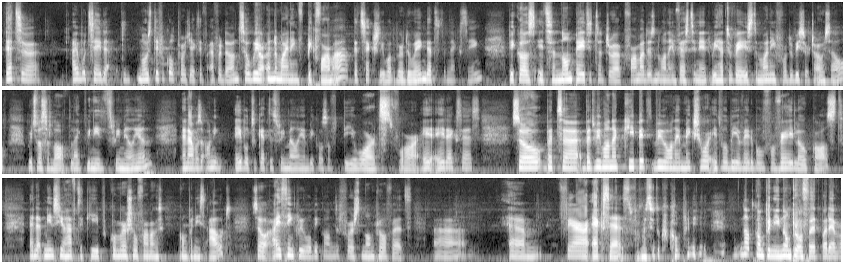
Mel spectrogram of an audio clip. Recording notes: This is a live recording of a talk. At the Rietveld Academie in November 2023.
